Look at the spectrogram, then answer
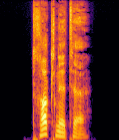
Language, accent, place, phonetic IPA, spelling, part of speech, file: German, Germany, Berlin, [ˈtʁɔknətə], trocknete, verb, De-trocknete.ogg
- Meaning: inflection of trocknen: 1. first/third-person singular preterite 2. first/third-person singular subjunctive II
